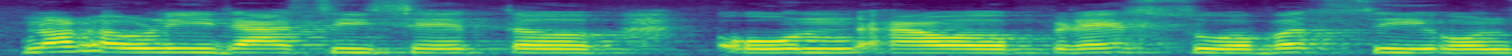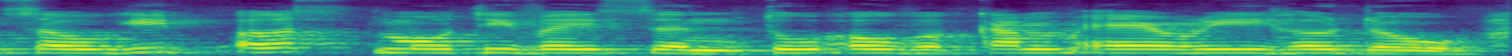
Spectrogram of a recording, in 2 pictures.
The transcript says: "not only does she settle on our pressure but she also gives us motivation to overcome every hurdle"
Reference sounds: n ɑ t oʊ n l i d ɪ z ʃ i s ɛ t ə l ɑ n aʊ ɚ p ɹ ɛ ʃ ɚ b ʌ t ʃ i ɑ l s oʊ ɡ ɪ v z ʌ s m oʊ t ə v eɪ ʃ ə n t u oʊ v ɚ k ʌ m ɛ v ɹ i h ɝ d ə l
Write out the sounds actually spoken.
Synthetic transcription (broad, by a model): n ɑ t oʊ n l i d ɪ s i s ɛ t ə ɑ n aʊ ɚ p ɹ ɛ s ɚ b ʌ t s i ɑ n s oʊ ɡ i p ʌ s m oʊ t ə v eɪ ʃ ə n t u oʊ v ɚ k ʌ m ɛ ɹ i h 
